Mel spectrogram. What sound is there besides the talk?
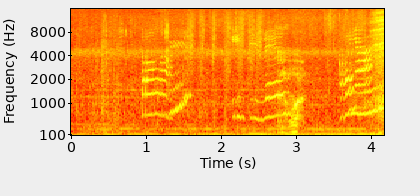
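cat meowing in video game Nioh 2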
